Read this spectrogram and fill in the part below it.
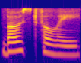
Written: boastfully

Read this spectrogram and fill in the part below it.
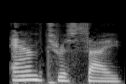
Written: anthracitous

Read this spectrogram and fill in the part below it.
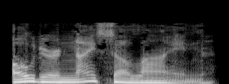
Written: oder neisse line

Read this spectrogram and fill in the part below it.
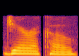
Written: Jericho

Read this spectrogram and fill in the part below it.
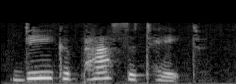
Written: decapacitate

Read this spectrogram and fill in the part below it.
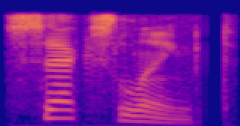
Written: sex-linked

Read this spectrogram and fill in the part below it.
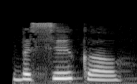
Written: basuco

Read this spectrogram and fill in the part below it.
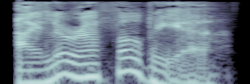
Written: ailurophobia

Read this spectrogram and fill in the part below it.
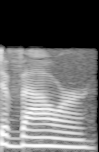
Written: devour

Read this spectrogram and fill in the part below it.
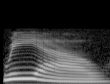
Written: Riouw

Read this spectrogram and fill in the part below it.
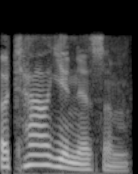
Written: Italianism

